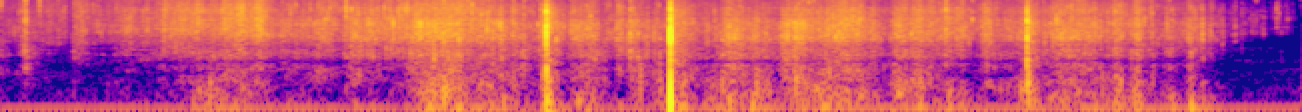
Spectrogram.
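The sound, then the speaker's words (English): Bubble wrap, one of five materials used to create a campfire sound effect, crackles and crinkles steadily, with a few sharper pops standing out above the continuous rustle before it fades at the end. “The five items that went into creating this sound were sandpaper, a wooden chopstick, human breath, cellophane, and bubble wrap.”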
